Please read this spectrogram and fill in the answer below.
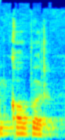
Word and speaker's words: Cowper: है ज्यादातर लोग इन्हें विलियम कॉपर कहते हैं लेकिन यह जो वर्ड है कपर उसको कभी-कभी कूपर की तरह भी प्रोनाउंस किया जाता है सबसे पहले हम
